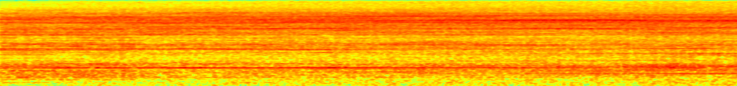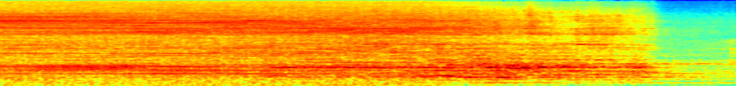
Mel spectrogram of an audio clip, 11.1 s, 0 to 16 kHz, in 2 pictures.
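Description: A 16-inch chop saw cuts through metal with a loud, continuous high-pitched abrasive grinding that holds steady for about ten seconds, then winds down and stops.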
